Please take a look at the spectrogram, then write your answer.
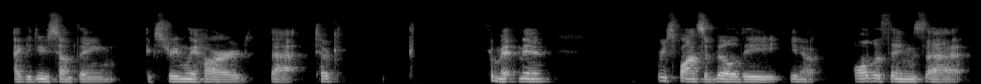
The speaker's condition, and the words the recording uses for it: Stuttering. And eventually I worked up to showing all of my stuttering all the time.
